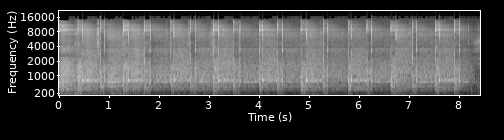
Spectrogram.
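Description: Table tennis forehand counterhit rally: the ball clicking off the bats and bouncing on the table in a steady rhythm, about two to three hits a second.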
